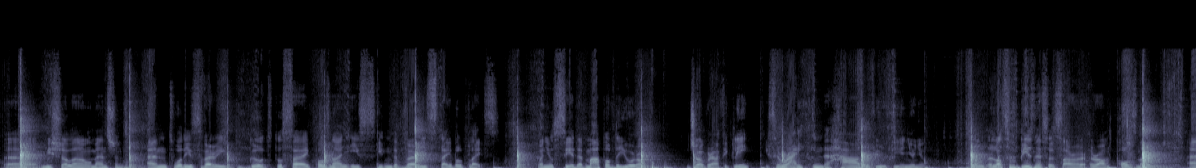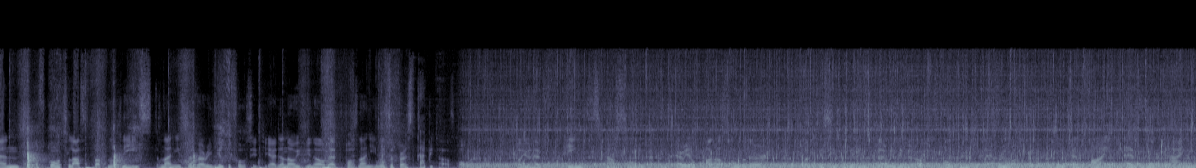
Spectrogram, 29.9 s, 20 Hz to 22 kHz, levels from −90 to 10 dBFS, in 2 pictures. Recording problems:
household noises; very loud; throughout; 4 dB above the speech

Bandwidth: 15.5 kHz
